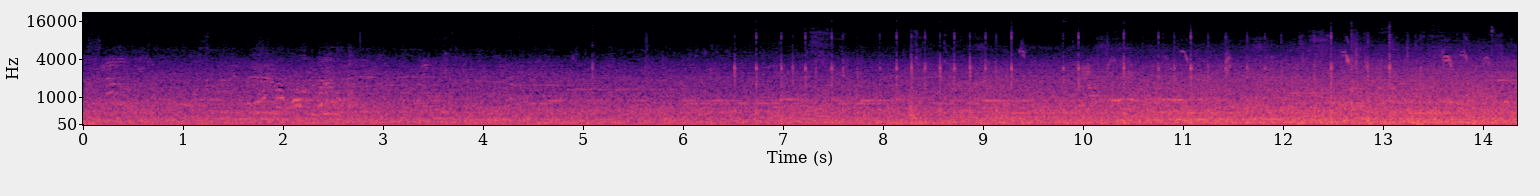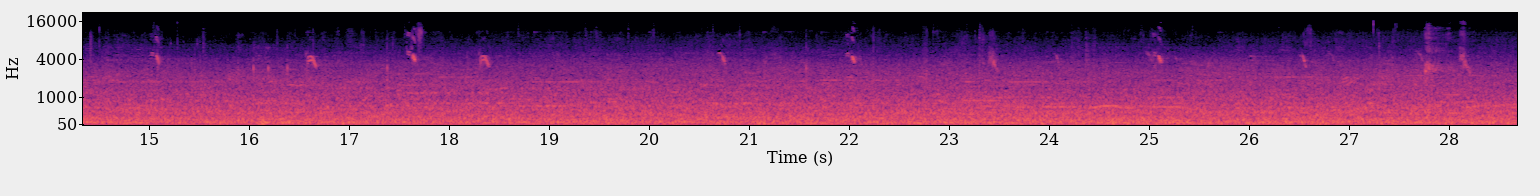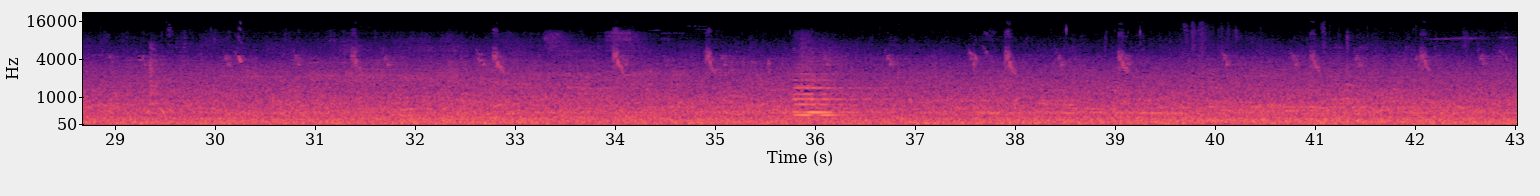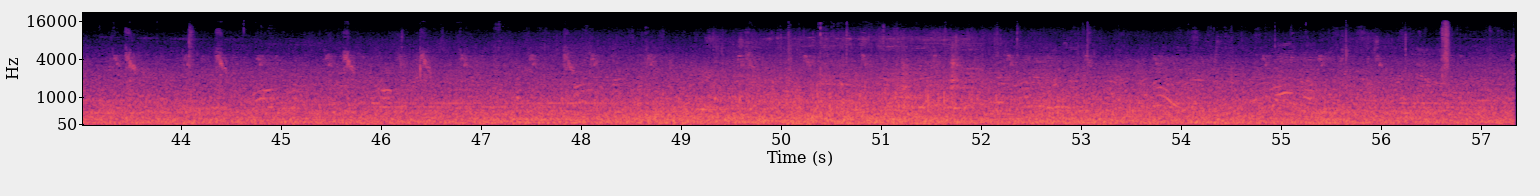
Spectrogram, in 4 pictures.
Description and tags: City town square ambience.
